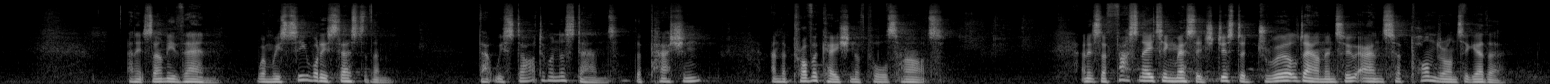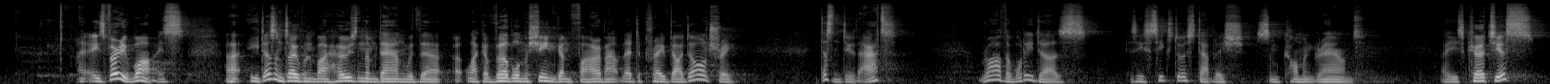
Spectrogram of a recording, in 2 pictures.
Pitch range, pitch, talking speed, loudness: 115-145 Hz, 130 Hz, 160 wpm, -26 LUFS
